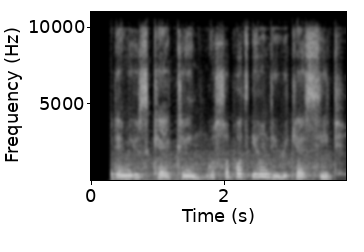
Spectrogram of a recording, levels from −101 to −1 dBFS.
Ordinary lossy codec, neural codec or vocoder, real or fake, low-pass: none; none; real; none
